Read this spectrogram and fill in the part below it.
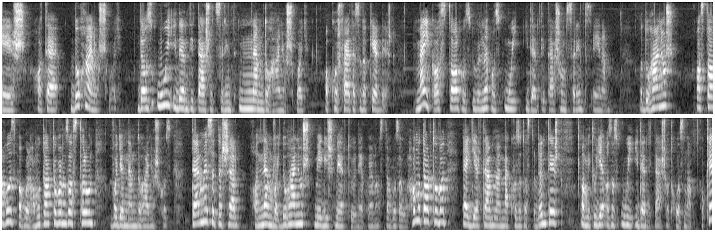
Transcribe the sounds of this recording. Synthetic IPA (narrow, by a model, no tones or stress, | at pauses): eːʃ | hɒt̪ɛ | d̪o̞haːɲo̞ʃʋɒ̰ɟ | d̪ɛɒzuːjid̪ɛnt̪it̪aːʃot̪sɛɾint̪nɛmd̪o̞ɦaːɲo̞ʃʋɒɟ | ɒkːo̞rfɛlt̪ɛsɛd̪ɒkeːrd̪eːʃt̪ | mɛjikɒst̪ɒlho̞zylnɛʔɒzuːjid̪ɛnt̪it̪aːʃo̞msɛɾint̪zeːnɛm | ɒd̪o̞ɦaːɲo̞ʃ | ɒst̪ɒlɦo̞zɒɦo̞lɦɒmut̪ɒrt̪oːvɒnɒzɒst̪ɒlo̞nvɒɟɒnɛmd̪o̞ɦaːɲo̞ʃho̞z̥t̪ɛrmeːsɛt̪ɛʃɛn | hɒnɛɱvɒɟd̪o̞ɦaːɲo̞ʃmeːɡiʃmeːrt̪ylneːlʔo̞jɒnɒst̪ɒlɦo̞zɒɦo̞lhɒmut̪ɒrt̪oːvɒnɛɟːeːrt̪ɛlmyɛmːɛkho̞zo̞d̪ɒst̪ɒd̪ø̞nt̪eːʃt̪ | ɒmit̪uɟɛʔɒzɒzuːjid̪ɛnt̪i̥t̪aːʃo̞t̪ho̞znɒ | o̞keː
